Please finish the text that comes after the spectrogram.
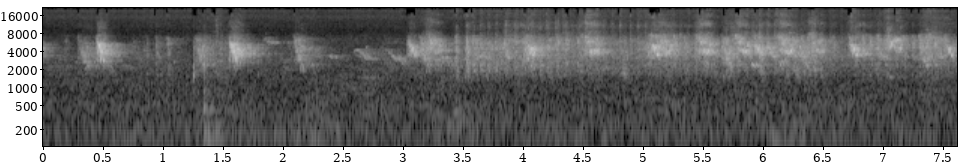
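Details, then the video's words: Wild birds singing in a forest in the morning; high chirps and short bright notes come in scattered bursts, thickening into a busy overlapping chorus in the second half, over a soft steady background hiss. "Morning Birds Singing in the Forest"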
